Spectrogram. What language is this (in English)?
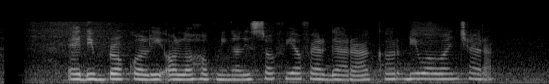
Sundanese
